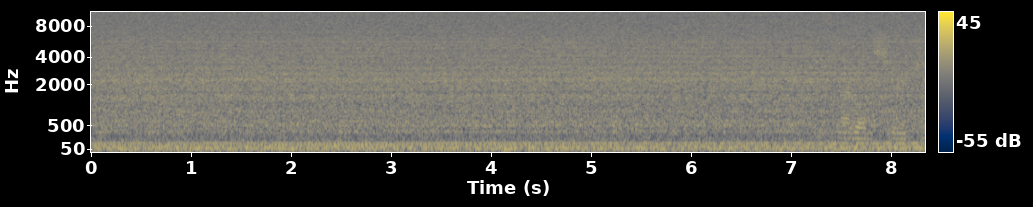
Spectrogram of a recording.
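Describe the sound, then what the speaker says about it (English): Boeing 737-800 jet engines run in the PMDG flight simulator, giving a steady, loud, dense roar that holds constant from start to finish without any break. "So you guys can see and hear these engines."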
